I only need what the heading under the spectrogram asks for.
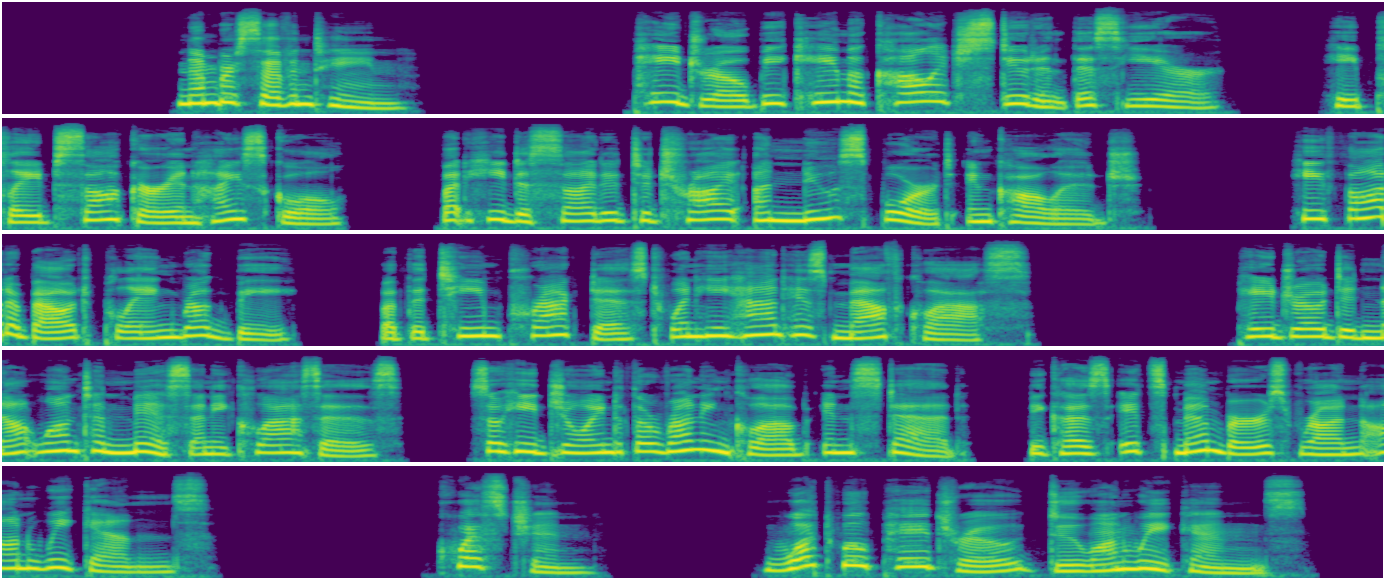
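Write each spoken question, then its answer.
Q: what will Pedro do on weekends?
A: Run with the running club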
